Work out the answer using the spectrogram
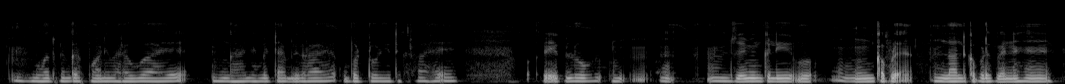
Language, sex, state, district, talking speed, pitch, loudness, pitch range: Hindi, male, Jharkhand, Sahebganj, 95 wpm, 145 Hz, -30 LUFS, 140-150 Hz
